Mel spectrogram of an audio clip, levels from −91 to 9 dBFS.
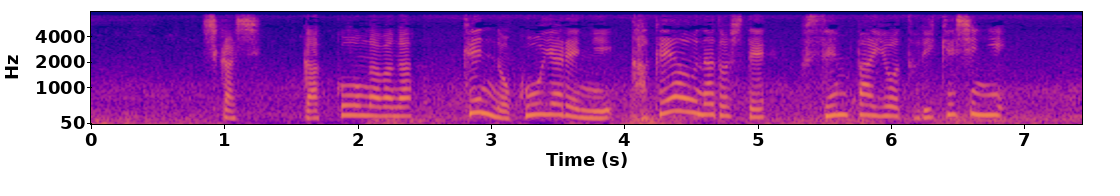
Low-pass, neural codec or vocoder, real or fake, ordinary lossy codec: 7.2 kHz; none; real; none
